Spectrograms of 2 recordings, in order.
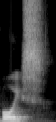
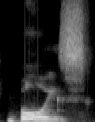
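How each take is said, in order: First: The word ends with an s sound. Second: The word ends with a z sound. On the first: The speaker calls it wrong. "rather than" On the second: The speaker calls it right. "it's no more s but z"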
